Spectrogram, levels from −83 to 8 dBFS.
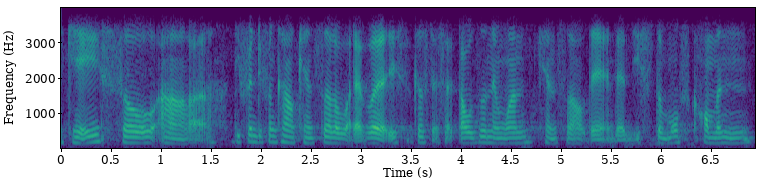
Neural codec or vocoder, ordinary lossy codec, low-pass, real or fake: none; Opus, 16 kbps; 3.6 kHz; real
